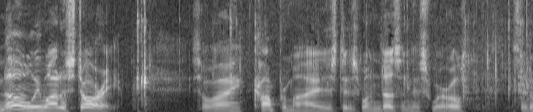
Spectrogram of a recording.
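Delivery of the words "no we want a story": put-on kids howling. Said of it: "they howled me down".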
